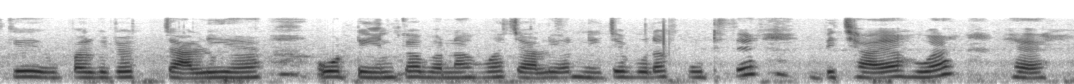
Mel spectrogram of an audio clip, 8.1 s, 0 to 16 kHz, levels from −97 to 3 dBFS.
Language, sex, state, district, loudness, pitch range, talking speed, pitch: Hindi, female, Maharashtra, Sindhudurg, -20 LUFS, 200-220 Hz, 150 wpm, 210 Hz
